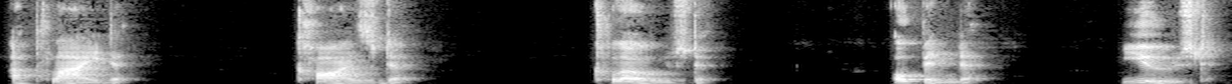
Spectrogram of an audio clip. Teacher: all of them ending with voiced consonant sounds right before the ed ending and that's why they all fall under that d category let's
